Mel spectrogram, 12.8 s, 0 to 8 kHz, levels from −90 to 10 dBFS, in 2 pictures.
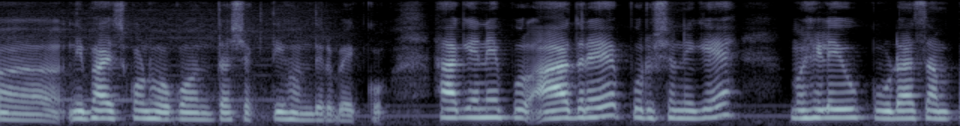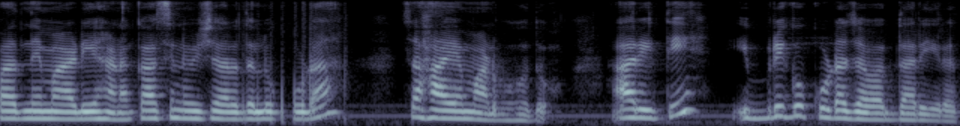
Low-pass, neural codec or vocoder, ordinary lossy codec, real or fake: none; none; none; real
